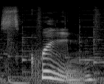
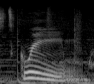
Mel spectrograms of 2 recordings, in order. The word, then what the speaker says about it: scream: Và chúng ta cũng có từ scream. Scream, hét toáng lên. Scream. Chữ cái e a ở đây chúng ta sẽ đọc là âm i.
